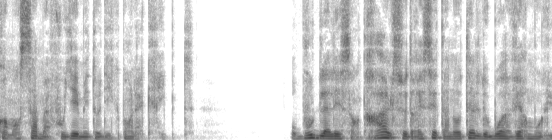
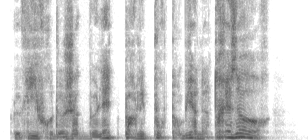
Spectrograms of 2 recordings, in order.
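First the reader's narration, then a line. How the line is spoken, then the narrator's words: Grumbling. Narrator (French): bougonnait Pépé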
